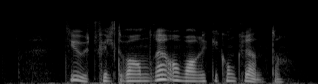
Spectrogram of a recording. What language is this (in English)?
Norwegian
